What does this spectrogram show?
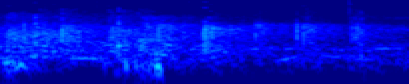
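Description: An audience applauding together during a church service, a dense, steady patter of many hands clapping with a few sharper claps standing out, sustained evenly throughout with no one speaking.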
